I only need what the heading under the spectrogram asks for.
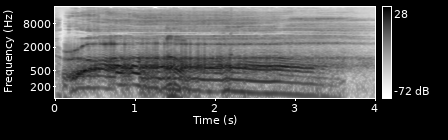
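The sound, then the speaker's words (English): A voice imitates a monster's roar: one sustained, rough, growling bellow lasting about four seconds, loud and steady before trailing off, with strained harmonics and a slight pitch wobble. No other sounds accompany it. “And all of a sudden, you hear a giant roar.”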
